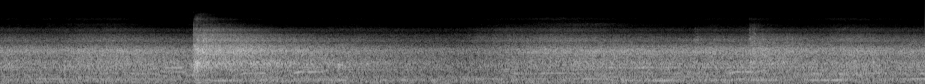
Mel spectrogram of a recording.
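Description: Ice rink play: a steady scraping hiss of skates on the ice with faint wavering calls. About two seconds in comes a sharp crack of the hockey puck being struck, and a fainter crack follows near the end.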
